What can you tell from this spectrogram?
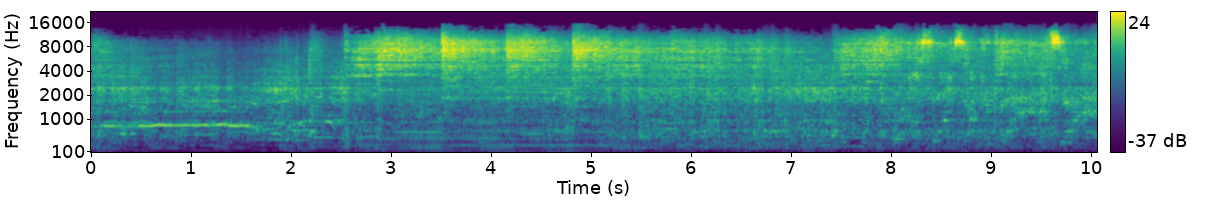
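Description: A rock band playing loudly and live: electric guitars, bass and a drum kit with cymbals, with a singer's voice over them. A held note rings out in the first second and a half before the full band takes over.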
